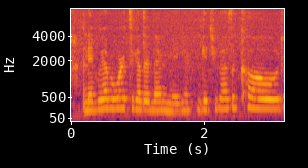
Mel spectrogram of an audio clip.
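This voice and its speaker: Over light background noise, a woman talks with ordinary pitch variation. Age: 20s. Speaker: beauty vlogger. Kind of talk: unboxing review. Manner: casual, chatty. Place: home room.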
